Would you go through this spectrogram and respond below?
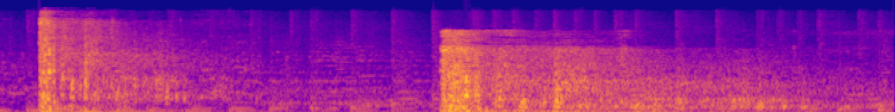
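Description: Two loud gunshots crack out about two seconds apart during a wild boar hunt in Texas. Each sharp blast is followed by a rolling echo that fades across open country, with no voices heard.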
